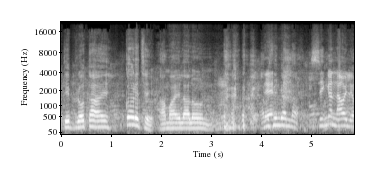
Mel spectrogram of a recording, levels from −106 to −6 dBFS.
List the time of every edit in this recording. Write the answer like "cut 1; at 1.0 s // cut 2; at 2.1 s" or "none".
none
